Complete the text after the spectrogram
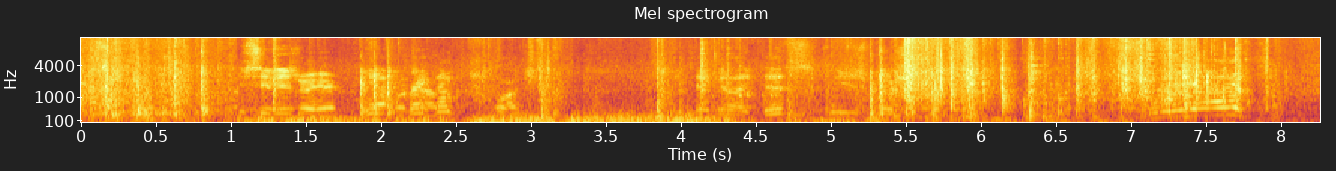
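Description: Wooden boards scrape and knock as a man pulls them loose.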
